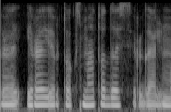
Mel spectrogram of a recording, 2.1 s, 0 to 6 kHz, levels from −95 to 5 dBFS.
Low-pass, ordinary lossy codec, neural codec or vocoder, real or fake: 5.4 kHz; MP3, 48 kbps; none; real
